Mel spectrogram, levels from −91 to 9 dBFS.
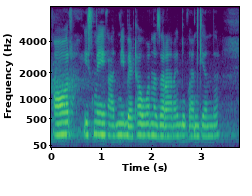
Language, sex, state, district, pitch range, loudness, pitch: Hindi, female, Gujarat, Valsad, 180-205 Hz, -19 LUFS, 195 Hz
